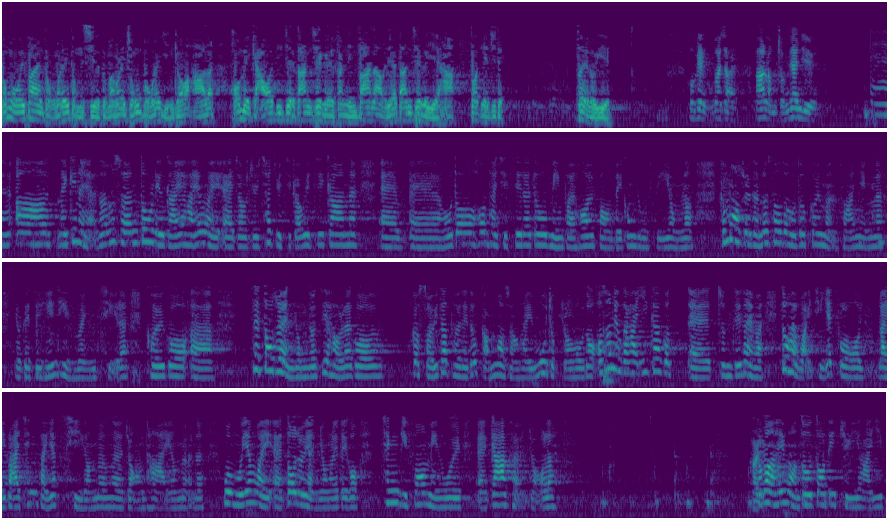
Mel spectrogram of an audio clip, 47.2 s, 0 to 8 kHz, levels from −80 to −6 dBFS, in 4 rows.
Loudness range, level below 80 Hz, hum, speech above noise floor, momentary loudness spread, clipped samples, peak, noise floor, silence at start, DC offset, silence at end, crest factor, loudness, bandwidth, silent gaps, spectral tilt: 11 LU; -72 dBFS; none; 29 dB; 15 LU; under 0.1%; -22 dBFS; -72 dBFS; 0 s; under 0.1%; 0 s; 20 dB; -43 LUFS; 4.8 kHz; none; -4 dB/octave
